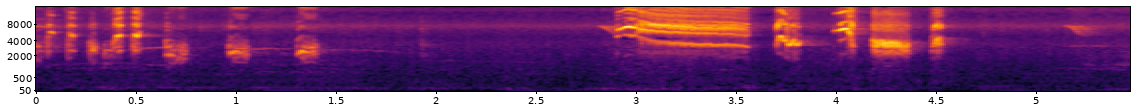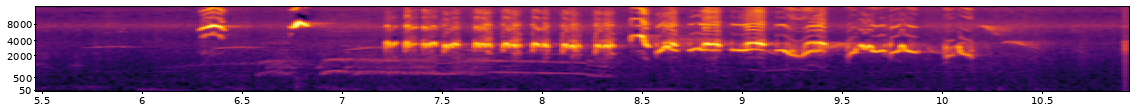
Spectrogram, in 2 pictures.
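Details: A female orange-headed thrush sings to provoke males into song, mixing scattered high chips and sweeping notes, then ending in a fast, even series of sharp whistled notes.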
